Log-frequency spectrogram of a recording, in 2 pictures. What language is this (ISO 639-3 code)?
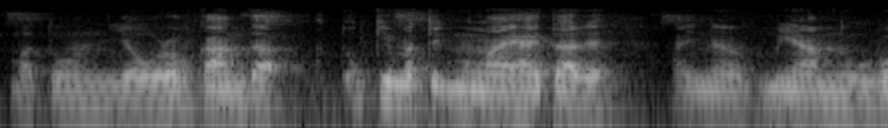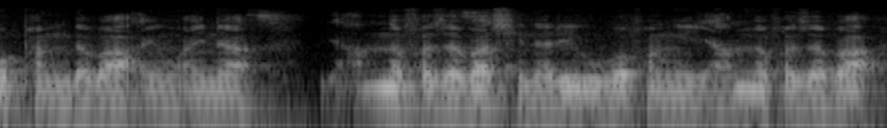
mni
